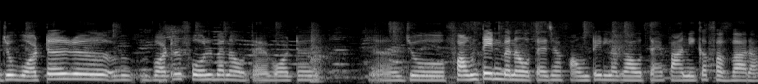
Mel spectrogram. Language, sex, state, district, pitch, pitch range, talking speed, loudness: Hindi, female, Bihar, Patna, 205 Hz, 195-225 Hz, 165 wpm, -18 LUFS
